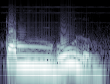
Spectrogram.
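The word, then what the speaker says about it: تنبول: পান আরবিতে হলো তাম্বুলুন এখানে যদিও লেখা আছে তানবুলুন কিন্তু আমি উচ্চারণ করেছি তাম্বুলুন কেন কারণ হলো যযমযুক্ত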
